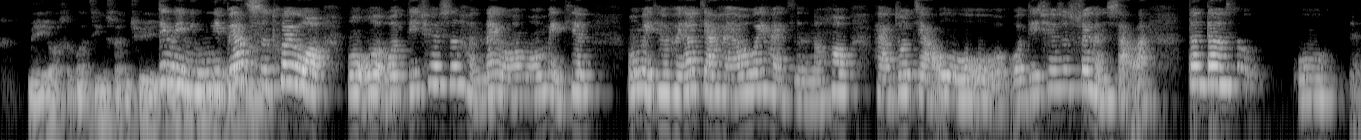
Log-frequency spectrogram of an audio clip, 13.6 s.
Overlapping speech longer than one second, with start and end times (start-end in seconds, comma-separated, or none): 1.6-2.8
